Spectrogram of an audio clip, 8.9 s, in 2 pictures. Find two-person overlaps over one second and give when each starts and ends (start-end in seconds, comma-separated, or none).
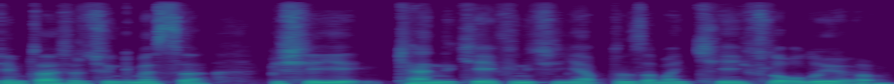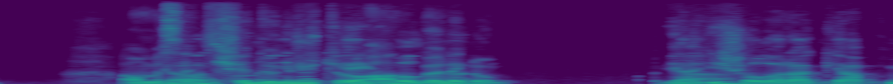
5.3-6.8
